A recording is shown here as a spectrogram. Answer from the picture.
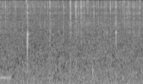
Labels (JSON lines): {"label": "ambient", "recorder": "HydroMoth"}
